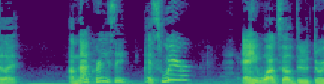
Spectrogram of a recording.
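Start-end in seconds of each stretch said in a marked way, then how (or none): 0.9-2.6 very high squeaky protest. Retold or imitated. Kid voicing Jared insisting, very high. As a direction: squeak it out, desperate to be believed. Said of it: "when Jared starts to say".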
